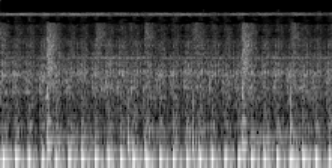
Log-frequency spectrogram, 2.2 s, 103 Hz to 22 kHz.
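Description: Honda CB150R's single-cylinder engine idling steadily, with a few light ticks. The sound is smooth ('halus') after more than five months on 100% cooking oil used as engine oil, which the owner takes as a sign that the engine is still healthy.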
